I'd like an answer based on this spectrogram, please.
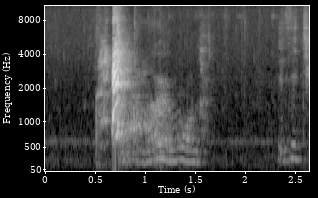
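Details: Shiba Inu puppy, female, one day short of five months old, given a giant bone as a Valentine's Day treat on 14 February 2016, indoors. She gives one sharp high yelp that slides down into a short wavering whine, then a faint low sound.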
